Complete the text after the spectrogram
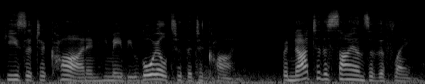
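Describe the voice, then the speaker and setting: A woman's voice: lowish voice, brisk, slight background noise, lightly acted. A woman playing a tactful starship first officer in a video game, speaking in an earnest, diplomatic way. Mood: earnest, persuasive.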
